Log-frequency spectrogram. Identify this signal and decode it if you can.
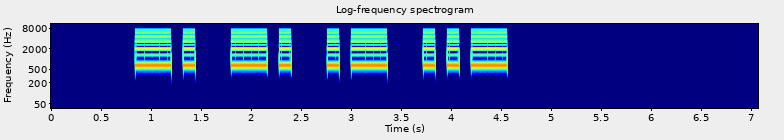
Morse code (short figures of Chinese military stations), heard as electronic beeps, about 10 wpm, 660 Hz. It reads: 9912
